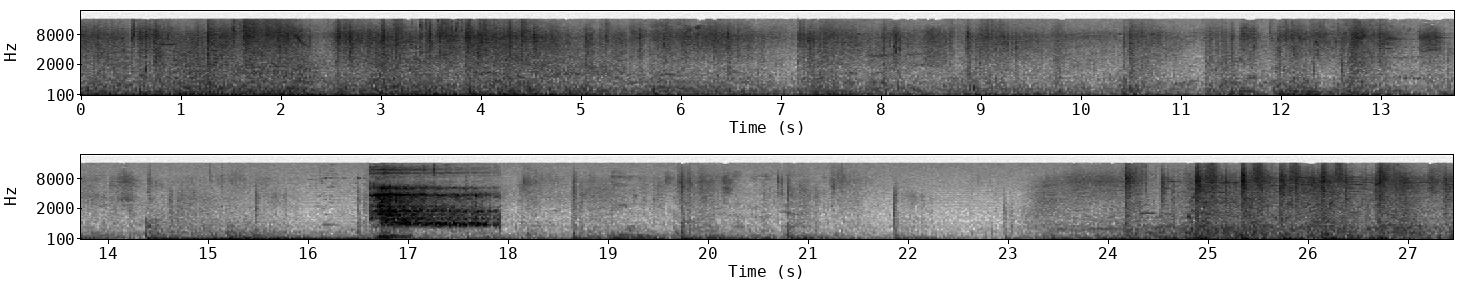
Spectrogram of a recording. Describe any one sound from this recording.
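Fiery blasts and explosions burst in a game fight.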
